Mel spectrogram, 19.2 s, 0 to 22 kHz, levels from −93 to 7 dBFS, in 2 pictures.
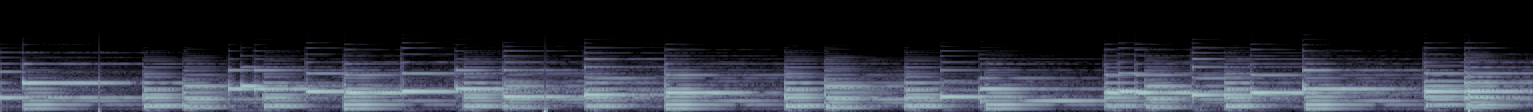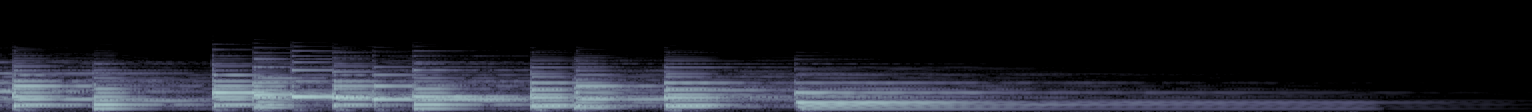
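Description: At 0.62, 3.40 and 9.18 s there is an underrun with held sample. The output buffer ran dry. The converter froze on its last value for about 5, 10 and 2.6 ms. The sound flattens into brief silence, then resumes where it stopped, softly.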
